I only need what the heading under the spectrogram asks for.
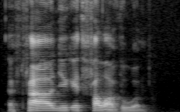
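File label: "a faailneadh air falbh bhuam", Scottish Gaelic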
